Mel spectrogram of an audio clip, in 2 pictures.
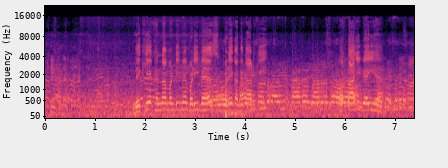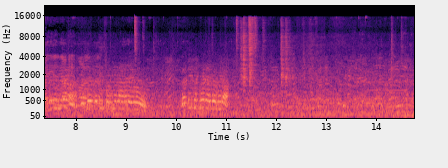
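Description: A crowd murmurs outdoors in the background.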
